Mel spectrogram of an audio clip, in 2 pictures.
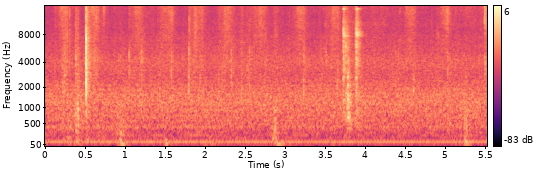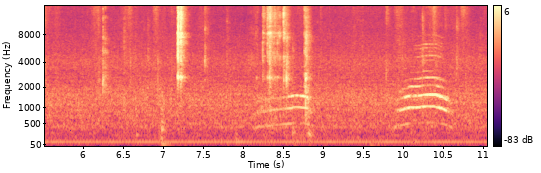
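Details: Cat sitting in a loaf pose gives two short rising-falling meows near the end, over a steady low hum with scattered clicks and knocks indoors.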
